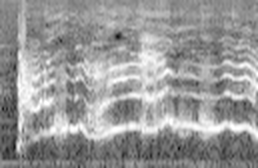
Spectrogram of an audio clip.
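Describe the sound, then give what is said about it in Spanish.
A person's voice imitates a cat's mating yowl: one long, loud, wavering wail, sliding slightly in pitch for over two seconds before cutting off. “Eso era un gato, era un gato apareándose.”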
